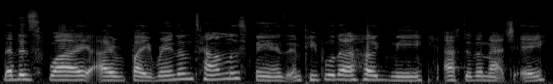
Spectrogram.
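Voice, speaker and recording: A perky female wrestling champion from Canada, as a woman reader puts her on, speaks at a medium pitch. She is sugary and phony in a comic wrestling promo, hanging "eh" on the end of nearly every sentence. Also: normal speed, dark tone, dry recording, close to an everyday voice. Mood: fake cheerful.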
